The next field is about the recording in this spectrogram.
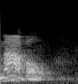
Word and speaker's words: Nabal: Denk maar aan die naam Nabal. – Wordt die B uitgesproken als een V? – Ja, die B spreekt uit als een V.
